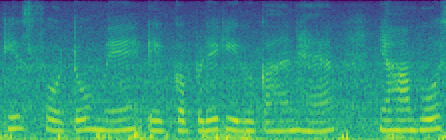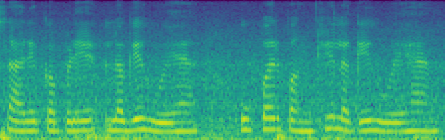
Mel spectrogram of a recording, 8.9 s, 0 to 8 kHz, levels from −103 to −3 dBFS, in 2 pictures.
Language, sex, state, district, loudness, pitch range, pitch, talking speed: Hindi, female, Haryana, Jhajjar, -16 LUFS, 200-220 Hz, 205 Hz, 135 wpm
